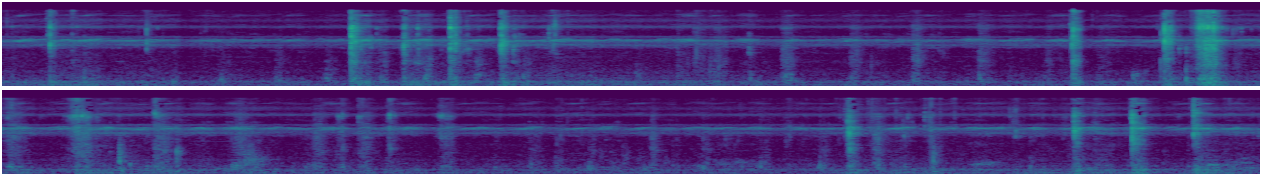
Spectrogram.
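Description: Eating sounds of a person eating rice and curry by hand: scattered wet chewing smacks and clicks of food and fingers, a few louder than the rest, over a steady high-pitched chirring in the background.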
